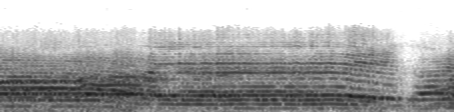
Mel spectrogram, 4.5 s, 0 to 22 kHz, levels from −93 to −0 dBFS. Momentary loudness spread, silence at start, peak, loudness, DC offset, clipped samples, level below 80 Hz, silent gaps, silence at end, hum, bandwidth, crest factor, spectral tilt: 5 LU; 0 s; -8 dBFS; -18 LUFS; under 0.1%; under 0.1%; -46 dBFS; none; 0 s; none; 7.6 kHz; 10 dB; -6.5 dB/octave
